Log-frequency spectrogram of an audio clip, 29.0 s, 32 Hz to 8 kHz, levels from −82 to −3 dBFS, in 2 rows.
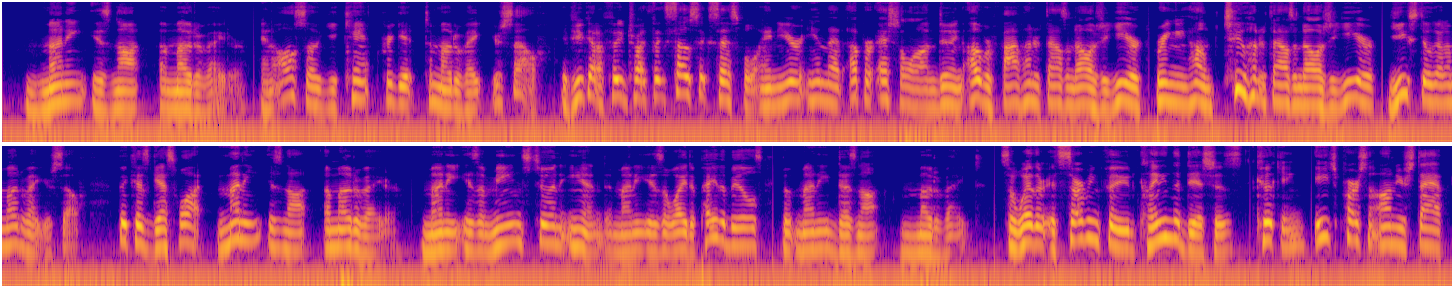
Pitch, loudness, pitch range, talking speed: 145 Hz, -23 LUFS, 125-175 Hz, 180 wpm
